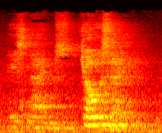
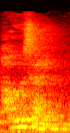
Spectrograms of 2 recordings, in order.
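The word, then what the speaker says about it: José: staying with my friend Jose yeah you don't pronounce j with a J you're going to say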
